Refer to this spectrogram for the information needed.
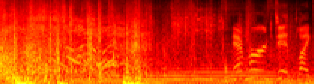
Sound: grunting

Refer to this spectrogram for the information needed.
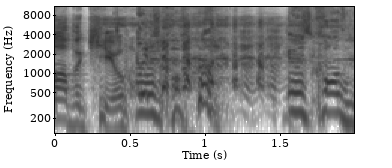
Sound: laughter

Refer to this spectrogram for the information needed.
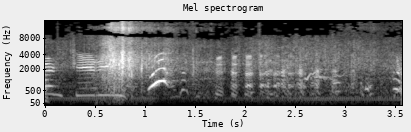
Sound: screaming

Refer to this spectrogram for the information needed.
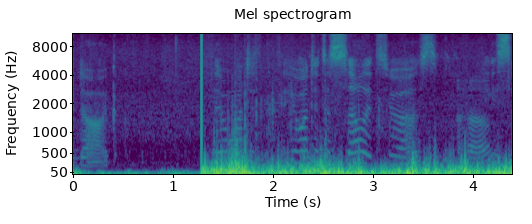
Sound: very strong wind

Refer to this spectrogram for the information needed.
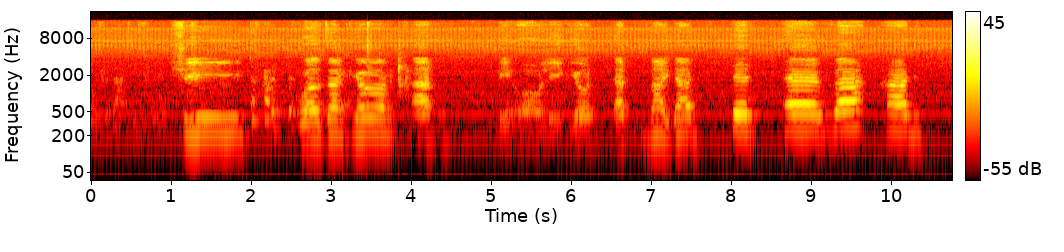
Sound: laughter

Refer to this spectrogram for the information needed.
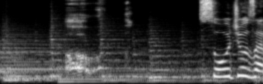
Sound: stammers

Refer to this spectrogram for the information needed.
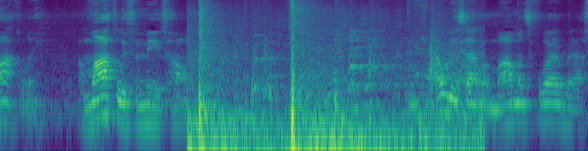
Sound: punching and training sounds

